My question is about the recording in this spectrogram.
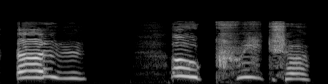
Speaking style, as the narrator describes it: wailed Hermione, who was crying

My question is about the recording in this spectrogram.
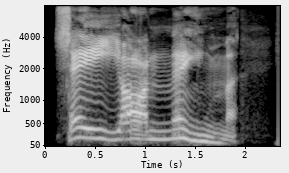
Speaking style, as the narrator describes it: he roared at her

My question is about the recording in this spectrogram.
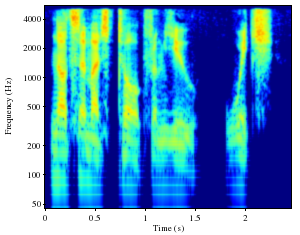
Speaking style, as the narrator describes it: Vorna grumbled in his penetratingly low voice

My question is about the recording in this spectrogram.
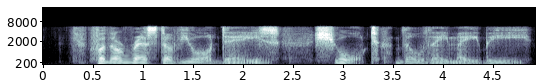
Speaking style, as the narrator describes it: Polixis snarled, spittle flecking his lips

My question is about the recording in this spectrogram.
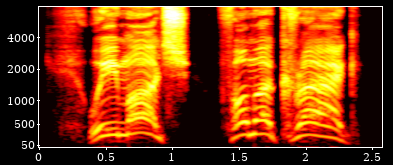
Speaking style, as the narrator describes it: they bellowed, and their combined voices were enough to drown out the thunder of battle

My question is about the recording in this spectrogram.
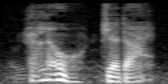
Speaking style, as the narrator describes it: A thin little woman brightened and whispered

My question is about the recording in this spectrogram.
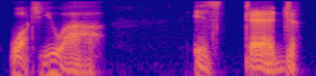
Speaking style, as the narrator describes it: Carl rasped

